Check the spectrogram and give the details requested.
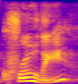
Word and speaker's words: Crowley: is uh it says the name Crowley rhymes with holy he gave the uh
